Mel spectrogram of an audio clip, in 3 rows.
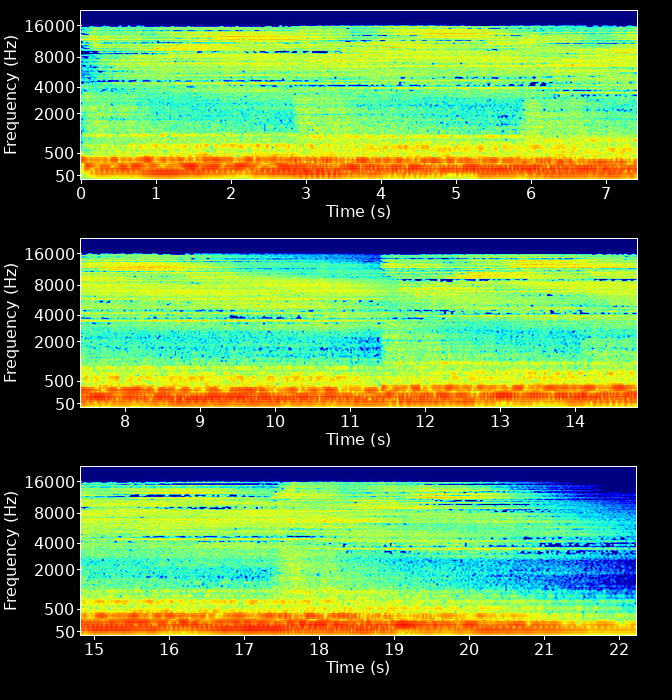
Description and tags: Live - Space Pad 04
Live Krystal Cosmic Pads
